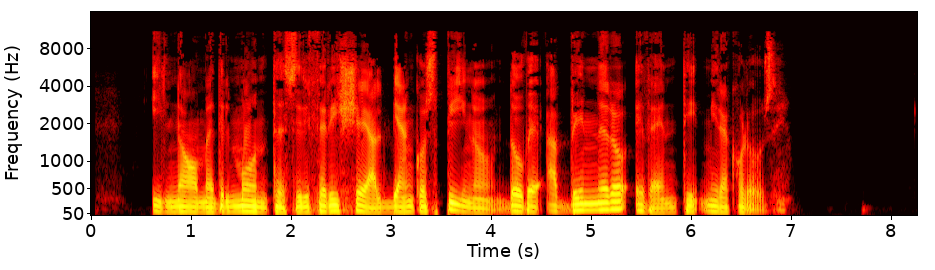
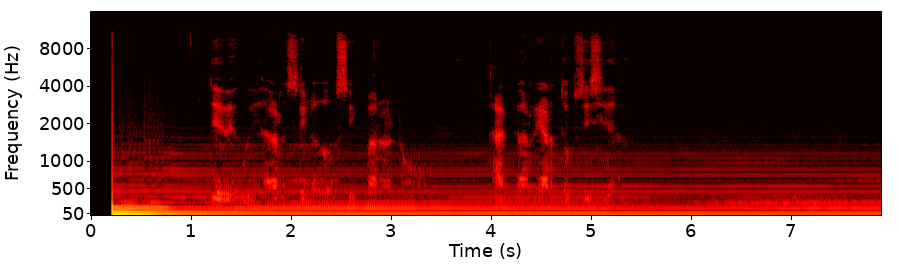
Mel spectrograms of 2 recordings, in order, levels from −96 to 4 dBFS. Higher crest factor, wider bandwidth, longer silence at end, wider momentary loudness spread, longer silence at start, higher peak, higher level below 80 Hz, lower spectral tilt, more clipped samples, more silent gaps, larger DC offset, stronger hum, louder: about the same, 16 dB vs 20 dB; about the same, 11.5 kHz vs 10.5 kHz; first, 1.35 s vs 0 s; second, 7 LU vs 18 LU; first, 0.6 s vs 0.2 s; first, -6 dBFS vs -22 dBFS; about the same, -38 dBFS vs -42 dBFS; about the same, -7 dB/octave vs -6 dB/octave; neither; neither; neither; second, none vs 50 Hz at -50 dBFS; first, -23 LUFS vs -46 LUFS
